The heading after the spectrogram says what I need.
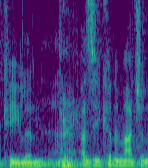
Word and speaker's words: Caoilfhionn: Caoilfhionn, yes. Okay. It's got rather a lot of letters, yes, but it's just pronounced Caoilfhionn.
